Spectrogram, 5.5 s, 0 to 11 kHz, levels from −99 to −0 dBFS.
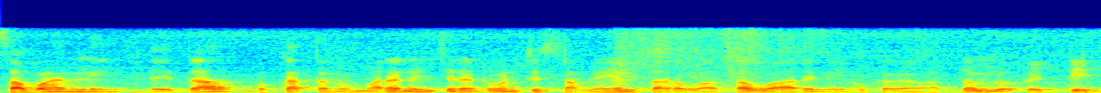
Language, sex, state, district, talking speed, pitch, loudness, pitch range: Telugu, male, Andhra Pradesh, Manyam, 120 wpm, 125 Hz, -20 LUFS, 100-140 Hz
